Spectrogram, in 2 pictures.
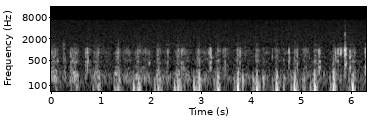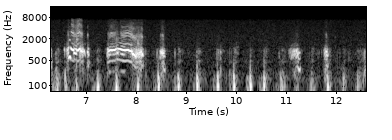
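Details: American black bear cubs in Jewel's winter den on January 31, 2012, during unusually warm temperatures, growing stronger and crawling around more. Fast rhythmic pulsing runs throughout, broken midway by two loud, harmonic, wavering squalls.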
